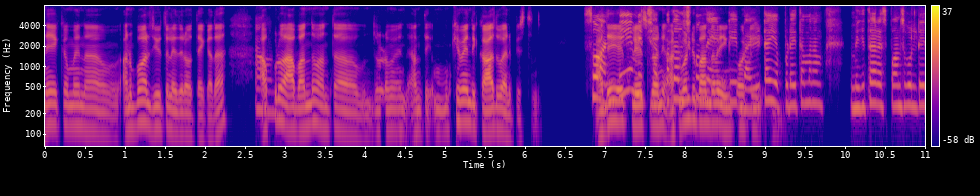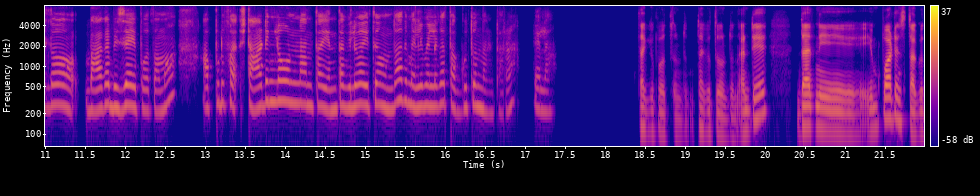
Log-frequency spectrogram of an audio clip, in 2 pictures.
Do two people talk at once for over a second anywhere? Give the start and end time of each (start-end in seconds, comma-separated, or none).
7.0-8.9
